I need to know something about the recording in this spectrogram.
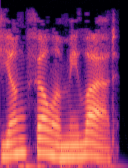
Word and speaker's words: young fella me lad: Young fella my lad this curious phrase he pronounced as if it were all one word Young fella me lad yes we ve taken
